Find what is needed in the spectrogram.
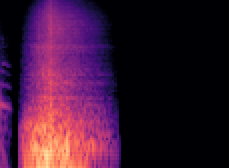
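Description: A whoosh transition sound effect with a deep low end, swelling and fading over about a second.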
